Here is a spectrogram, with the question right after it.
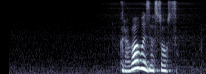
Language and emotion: Russian, neutral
